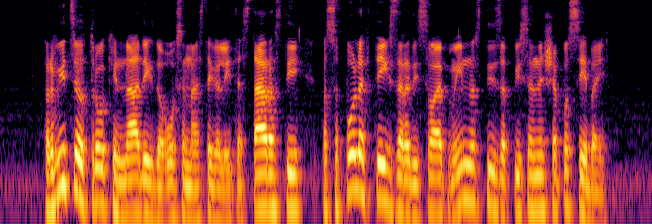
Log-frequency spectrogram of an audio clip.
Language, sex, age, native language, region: Slovenian, male, 18-29, Slovenian, Gorenjska region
